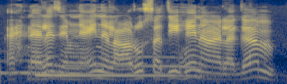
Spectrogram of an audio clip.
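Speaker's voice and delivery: low-pitched plotting villain; scheming hyena. Acted. Villain telling his partner where to hide the doll, scheming. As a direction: lay out the plan in a low villain voice.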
